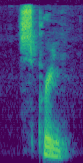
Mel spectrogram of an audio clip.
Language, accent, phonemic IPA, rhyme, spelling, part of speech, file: English, Southern England, /spɹiː/, -iː, spree, noun / verb, LL-Q1860 (eng)-spree.wav
- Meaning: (noun) 1. Uninhibited activity 2. A merry frolic; especially, a drinking frolic; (verb) To engage in a spree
